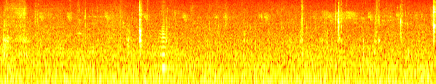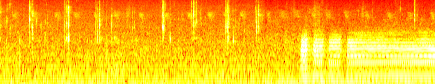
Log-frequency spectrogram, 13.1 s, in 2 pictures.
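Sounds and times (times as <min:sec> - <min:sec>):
person chewing with open mouth: 0:04.5 - 0:10.7
mouth smacks and clicks: 0:04.5 - 0:12.9.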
